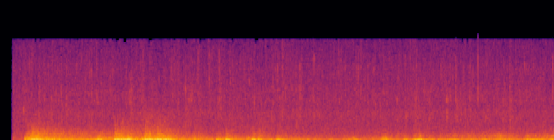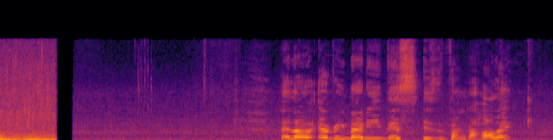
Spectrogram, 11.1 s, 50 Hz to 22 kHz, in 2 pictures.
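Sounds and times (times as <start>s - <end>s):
steady rain: 0.1s - 6.1s
rumbling thunder: 0.2s - 6.1s.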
